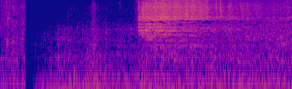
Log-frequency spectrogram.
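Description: Dry corn kernels pour and rattle into a metal wok.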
